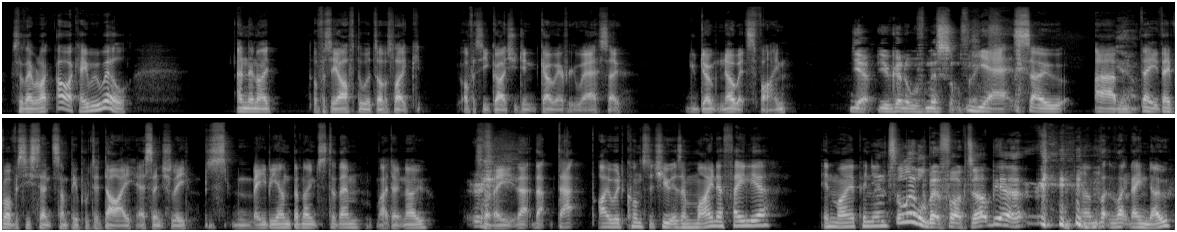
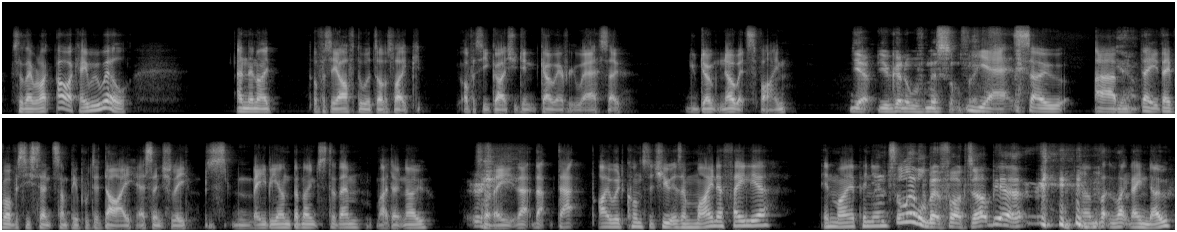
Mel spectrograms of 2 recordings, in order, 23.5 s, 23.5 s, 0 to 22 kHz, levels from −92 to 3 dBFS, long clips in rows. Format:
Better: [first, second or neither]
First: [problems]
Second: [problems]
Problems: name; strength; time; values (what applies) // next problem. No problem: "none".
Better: first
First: none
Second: garbled, watery; slightly; nothing above 7.5 kHz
